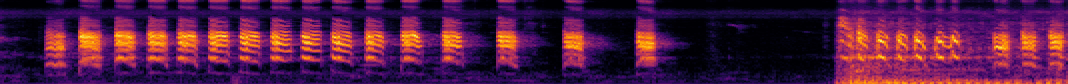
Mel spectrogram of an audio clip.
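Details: Young grey-cheeked bulbul that has started calling readily. It gives a fast, even run of harsh, buzzy notes that slows into a few spaced squawks, followed by a loud burst of dense, noisy chatter.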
